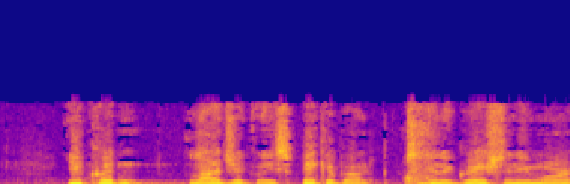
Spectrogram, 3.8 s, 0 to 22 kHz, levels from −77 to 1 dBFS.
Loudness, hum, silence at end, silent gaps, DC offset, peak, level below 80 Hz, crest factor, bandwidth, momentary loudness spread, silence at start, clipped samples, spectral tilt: -10 LUFS; none; 0 s; none; 0.4%; 0 dBFS; -46 dBFS; 10 dB; 11 kHz; 7 LU; 0.45 s; 0.8%; -4.5 dB/octave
